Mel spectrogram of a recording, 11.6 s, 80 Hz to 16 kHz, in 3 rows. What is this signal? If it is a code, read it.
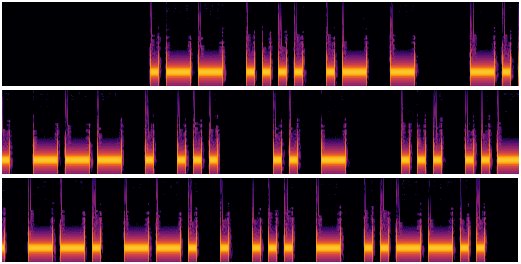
Morse code, heard as a keyed tone, about 20 wpm, 700 Hz. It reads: WHAT DOES IT SUGGEST?
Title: Sentences from Top 1300 Words 20wpm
